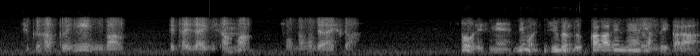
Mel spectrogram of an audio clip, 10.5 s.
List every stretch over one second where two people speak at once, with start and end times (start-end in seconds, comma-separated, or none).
none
